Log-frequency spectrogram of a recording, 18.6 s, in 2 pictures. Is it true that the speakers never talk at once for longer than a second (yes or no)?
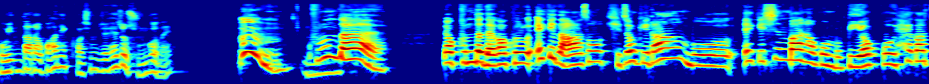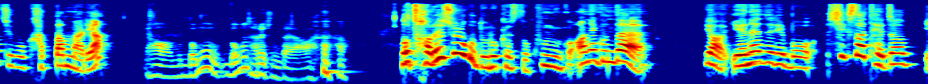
yes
